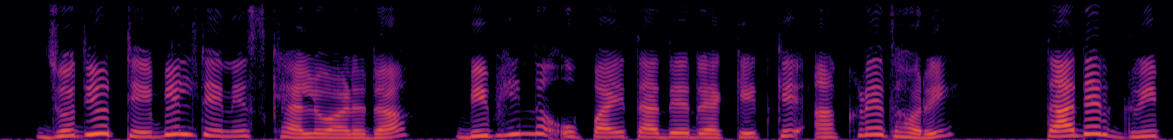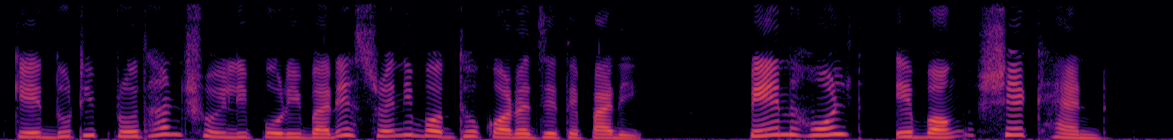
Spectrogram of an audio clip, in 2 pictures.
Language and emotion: Bengali, neutral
